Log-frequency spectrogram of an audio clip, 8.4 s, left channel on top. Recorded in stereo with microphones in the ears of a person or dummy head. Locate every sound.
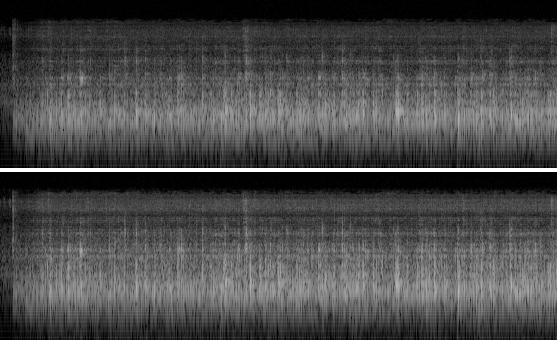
0.2 s boiling: 40° right (ahead or behind), 1.3 m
